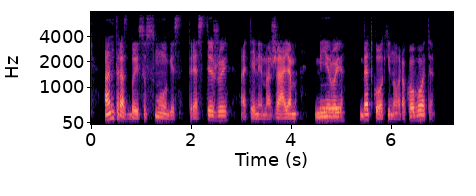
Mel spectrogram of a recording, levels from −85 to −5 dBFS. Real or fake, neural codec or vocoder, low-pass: real; none; 7.2 kHz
